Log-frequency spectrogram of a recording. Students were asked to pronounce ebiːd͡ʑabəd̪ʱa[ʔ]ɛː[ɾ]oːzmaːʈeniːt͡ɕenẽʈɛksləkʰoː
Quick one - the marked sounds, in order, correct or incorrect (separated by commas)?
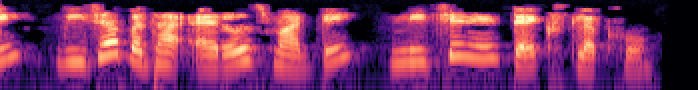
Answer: correct, correct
